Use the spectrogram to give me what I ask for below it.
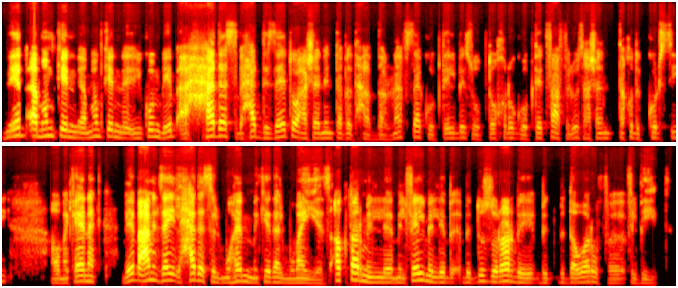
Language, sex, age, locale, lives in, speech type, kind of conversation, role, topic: Arabic, male, 50-54, ar-SA, Germany, conversation, podcast, host, إزاي المشاهدة الجماعية بتغيّر إحساسنا بالهروب من الواقع؟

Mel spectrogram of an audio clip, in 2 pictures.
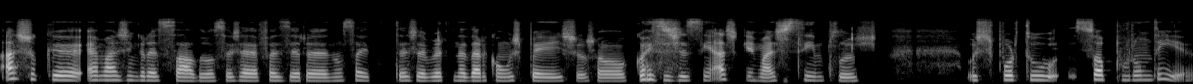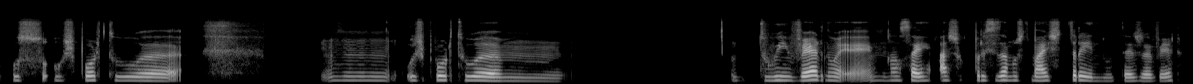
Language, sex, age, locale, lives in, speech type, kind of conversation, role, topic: Portuguese, female, 25-29, pt-PT, France, conversation, unstructured, none, Você escolheria passar um dia praticando esportes aquáticos ou um dia praticando esportes de inverno?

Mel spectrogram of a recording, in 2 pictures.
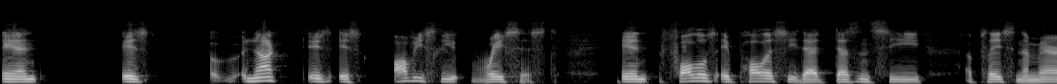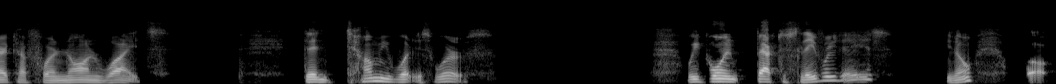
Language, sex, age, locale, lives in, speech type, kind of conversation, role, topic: English, male, 55-59, en-US, United States, conversation, unstructured, none, What frustrates you most about how politicians handle promises?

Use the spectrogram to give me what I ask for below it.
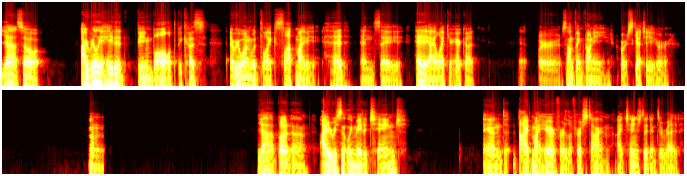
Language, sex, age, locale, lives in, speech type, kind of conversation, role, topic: English, male, 20-24, en-US, United States, conversation, unstructured, none, What have recent changes, missteps, and small wins taught you about yourself and your connections?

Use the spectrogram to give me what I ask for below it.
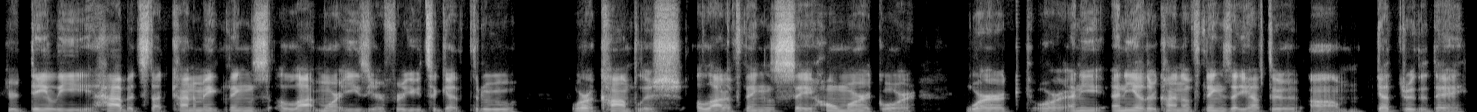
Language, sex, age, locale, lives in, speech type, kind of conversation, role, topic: English, male, 35-39, en-US, United States, conversation, unstructured, none, What small daily habits lift your mood, and how can we share ideas to support each other?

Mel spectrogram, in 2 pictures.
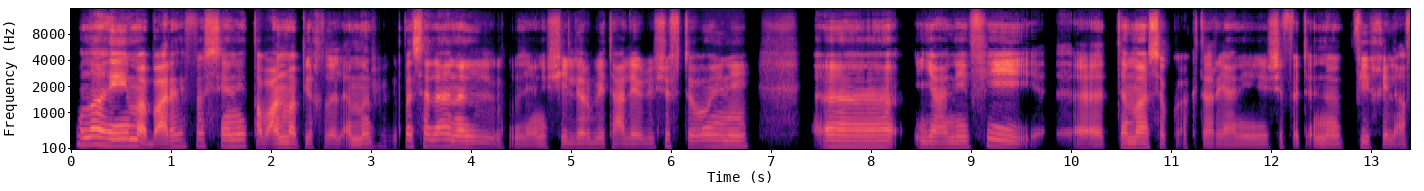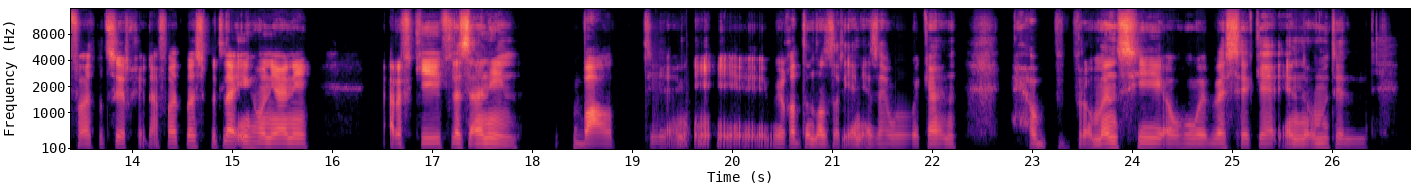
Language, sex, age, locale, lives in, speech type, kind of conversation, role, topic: Arabic, male, 25-29, ar-SY, United States, conversation, unstructured, none, إيه دور الحب والاحترام في إننا نعدّي الخلافات؟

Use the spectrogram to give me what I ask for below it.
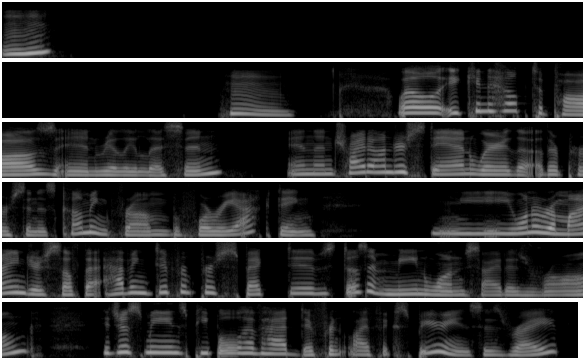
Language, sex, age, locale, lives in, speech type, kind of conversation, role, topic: English, female, 25-29, en-US, United States, read, expert-assistant, expert, What are the benefits of learning from diverse backgrounds?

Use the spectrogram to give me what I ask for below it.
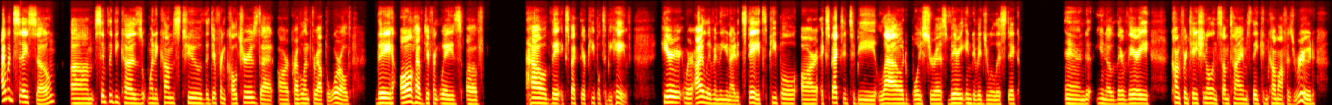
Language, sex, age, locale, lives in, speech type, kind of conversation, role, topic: English, male, 35-39, en-US, United States, conversation, unstructured, none, Is it fair to expect people to act a certain way because of their background?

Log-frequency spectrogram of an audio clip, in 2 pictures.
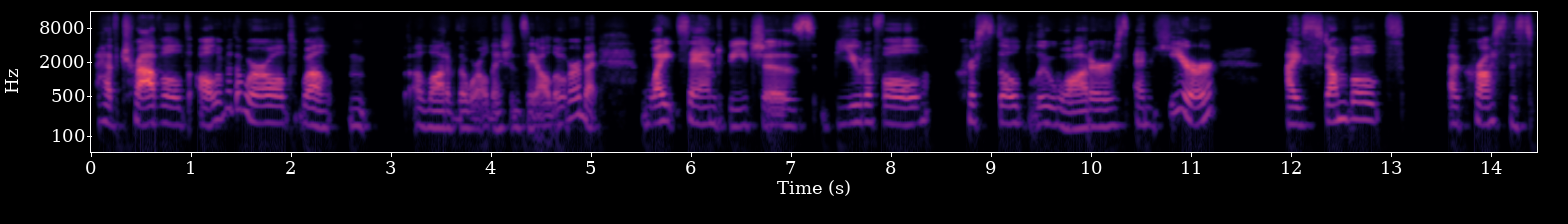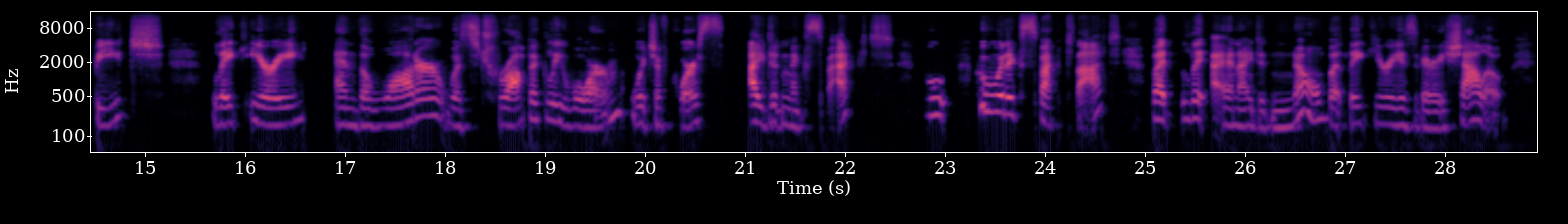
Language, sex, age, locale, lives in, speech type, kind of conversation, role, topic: English, female, 45-49, en-CA, Canada, conversation, unstructured, none, What is the most unexpectedly delightful place you've visited close to home?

